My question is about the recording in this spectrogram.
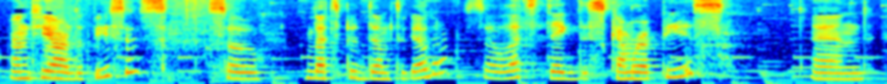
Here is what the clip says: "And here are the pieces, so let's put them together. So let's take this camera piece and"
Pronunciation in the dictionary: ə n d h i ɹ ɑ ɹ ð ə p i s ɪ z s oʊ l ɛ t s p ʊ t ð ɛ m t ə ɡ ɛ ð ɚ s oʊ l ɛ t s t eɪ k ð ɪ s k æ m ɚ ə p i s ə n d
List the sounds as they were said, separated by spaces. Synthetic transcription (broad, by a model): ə n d h i ɹ ɑ ɹ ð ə p i s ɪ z s oʊ l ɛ t s p ʊ t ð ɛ m t ə ɡ ɛ ð ɚ s oʊ l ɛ t s t eɪ k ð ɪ s k æ m ɚ ə p i s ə n d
